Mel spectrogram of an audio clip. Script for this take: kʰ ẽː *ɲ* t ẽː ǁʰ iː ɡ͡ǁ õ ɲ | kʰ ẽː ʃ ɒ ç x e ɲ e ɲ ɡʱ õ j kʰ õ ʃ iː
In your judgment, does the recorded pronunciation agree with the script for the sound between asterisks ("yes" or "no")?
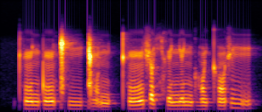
yes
